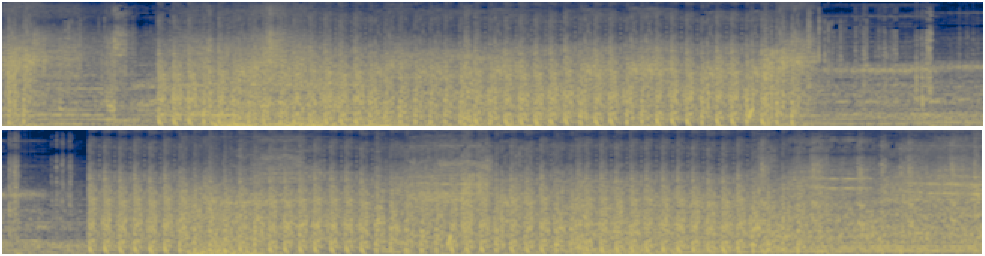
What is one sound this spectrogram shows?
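Rapid gunfire from an automatic weapon rattles loudly.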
